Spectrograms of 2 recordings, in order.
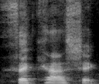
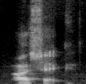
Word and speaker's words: Akashic: master energy healer aashik aashik records is that how you say it yes aashik yeah some people say aashik records a practitioner medical intuitive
